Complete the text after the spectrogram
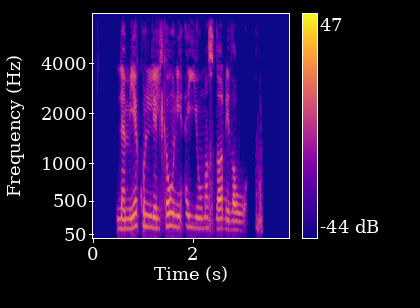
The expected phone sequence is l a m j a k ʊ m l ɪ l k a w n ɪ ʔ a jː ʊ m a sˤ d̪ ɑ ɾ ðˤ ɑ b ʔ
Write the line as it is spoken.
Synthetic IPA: l a m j a k ʊ n l ɪ l k a w n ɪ ʔ a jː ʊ m ɑ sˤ d̪ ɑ ɾ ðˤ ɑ w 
